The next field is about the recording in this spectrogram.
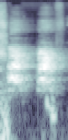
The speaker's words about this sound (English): I so apologize for the dog in the background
